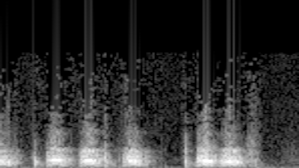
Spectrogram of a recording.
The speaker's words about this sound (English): I wonder what he's barking at.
